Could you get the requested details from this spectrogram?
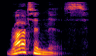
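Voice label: "rottenness", British English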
